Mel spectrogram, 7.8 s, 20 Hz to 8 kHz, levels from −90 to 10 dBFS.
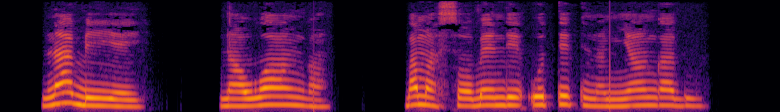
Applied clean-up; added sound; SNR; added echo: none; none; none; none.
